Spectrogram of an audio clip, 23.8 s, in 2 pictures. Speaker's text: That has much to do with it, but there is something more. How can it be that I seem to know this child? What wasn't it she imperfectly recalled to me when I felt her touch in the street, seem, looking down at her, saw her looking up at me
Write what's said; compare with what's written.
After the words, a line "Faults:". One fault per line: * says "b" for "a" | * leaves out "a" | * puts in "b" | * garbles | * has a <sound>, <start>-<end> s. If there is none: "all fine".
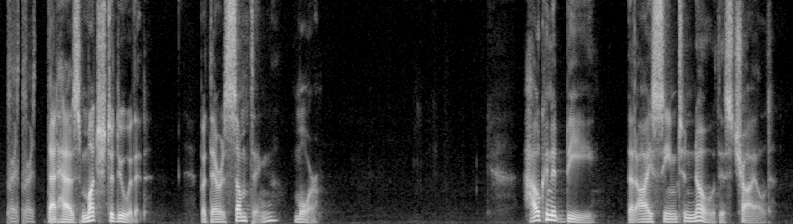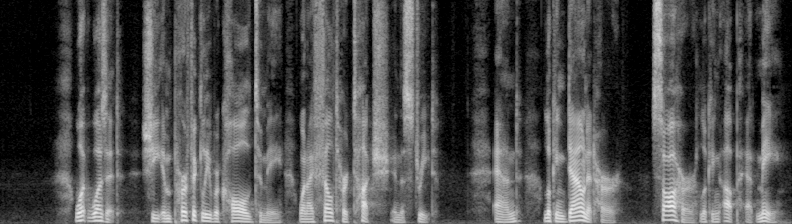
That has much to do with it, but there is something more. How can it be that I seem to know this child? What was it she imperfectly recalled to me when I felt her touch in the street, and, looking down at her, saw her looking up at me
Faults:
* has a laugh, 0.1-0.6 s
* says "was" for "wasn't"
* says "and" for "seem"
